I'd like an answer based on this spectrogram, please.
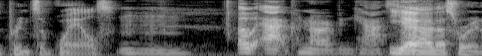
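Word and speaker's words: Caernarfon: quickly for people who because it's it's not the way it sounds a e r n a r f o n canary carnarvon carnarvon number five is the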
